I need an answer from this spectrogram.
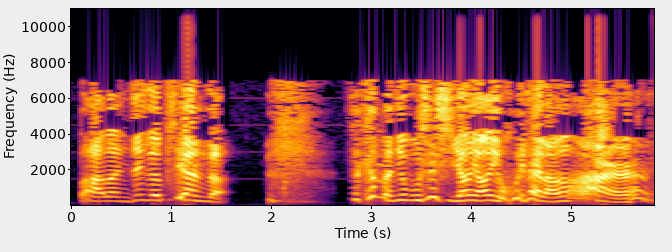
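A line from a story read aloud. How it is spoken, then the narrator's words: Little girl crying. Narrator (Chinese): 小萝莉啊哇的一声就哭出来了，然后一边哭一边跟他爸说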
